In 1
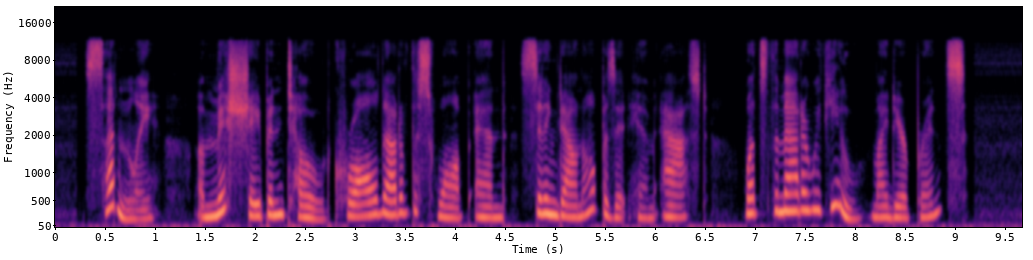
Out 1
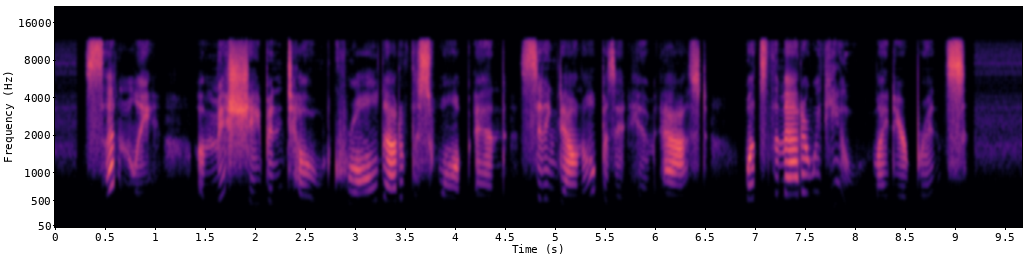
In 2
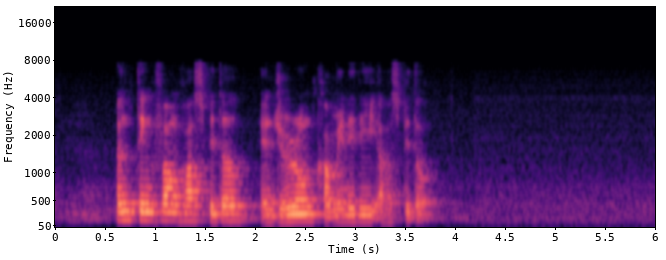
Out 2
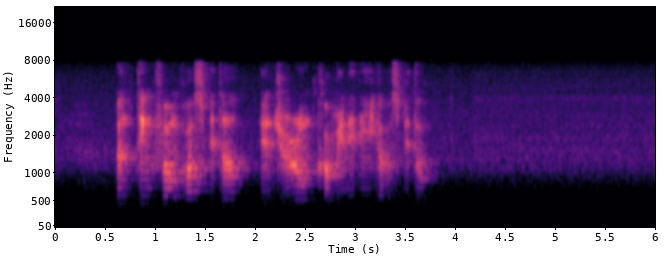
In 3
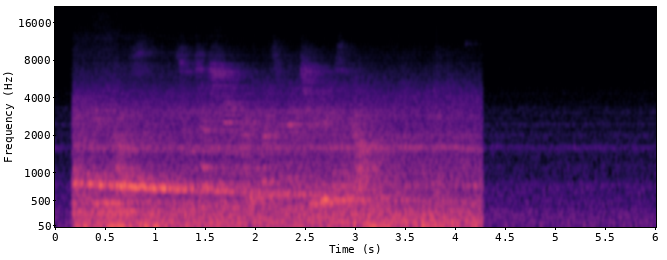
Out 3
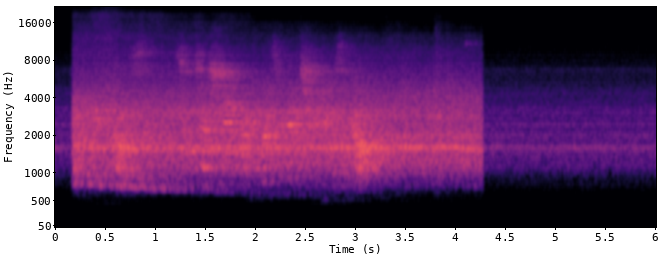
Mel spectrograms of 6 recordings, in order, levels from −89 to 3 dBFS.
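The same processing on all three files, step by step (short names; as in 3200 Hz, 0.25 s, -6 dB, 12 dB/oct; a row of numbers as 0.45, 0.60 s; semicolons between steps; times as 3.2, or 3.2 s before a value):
steep high-pass 1200 Hz 48 dB/oct; match loudness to -27 LUFS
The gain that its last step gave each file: +6.5, +8.5, +15.0 dB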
